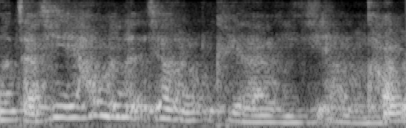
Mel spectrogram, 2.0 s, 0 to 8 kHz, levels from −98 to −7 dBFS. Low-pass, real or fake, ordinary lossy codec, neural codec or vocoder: none; fake; none; codec, 16 kHz, 4.8 kbps, FACodec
